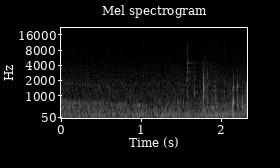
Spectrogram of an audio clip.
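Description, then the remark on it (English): Someone quietly sips water from a glass, with a few faint clinks and soft swallowing sounds against a low background hum. No one speaks. “Sorry, drink a little water here.”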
